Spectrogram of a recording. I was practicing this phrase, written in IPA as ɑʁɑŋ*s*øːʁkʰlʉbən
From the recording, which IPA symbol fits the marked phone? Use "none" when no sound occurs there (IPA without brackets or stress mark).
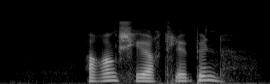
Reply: ʃ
